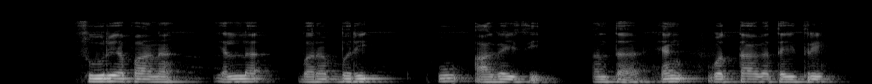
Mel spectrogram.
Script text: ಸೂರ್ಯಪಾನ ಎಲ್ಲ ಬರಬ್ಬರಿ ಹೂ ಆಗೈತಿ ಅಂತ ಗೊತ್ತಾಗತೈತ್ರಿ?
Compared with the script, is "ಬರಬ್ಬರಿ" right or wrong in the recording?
right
